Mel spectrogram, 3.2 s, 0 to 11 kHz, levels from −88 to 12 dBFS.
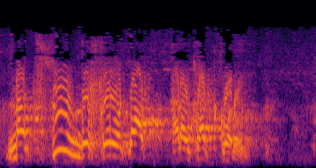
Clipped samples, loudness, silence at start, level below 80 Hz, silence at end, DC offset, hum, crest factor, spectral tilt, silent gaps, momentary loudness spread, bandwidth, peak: under 0.1%; -15 LUFS; 0 s; -72 dBFS; 0.4 s; under 0.1%; none; 12 dB; -7 dB/octave; none; 5 LU; 6.2 kHz; -4 dBFS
